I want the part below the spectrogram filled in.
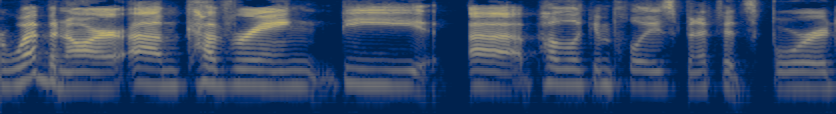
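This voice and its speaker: With a Kentucky accent, a woman speaks at a moderate pace in a bright, sharp tone against a quiet background. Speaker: podcast host. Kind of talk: podcast interview.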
